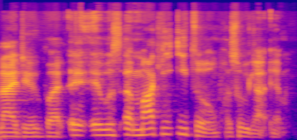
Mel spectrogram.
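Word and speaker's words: Maki Itoh: Okay, you say it better than I do, but it was Maki Ito.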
